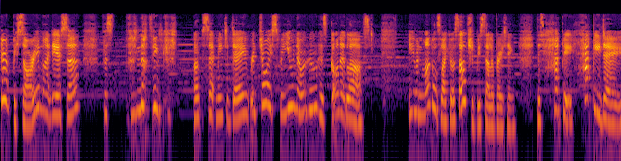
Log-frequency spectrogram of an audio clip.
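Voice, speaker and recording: Putting on a squeaky character voice, a woman talks at a moderate pace with faint music in the background. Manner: delighted, exuberant.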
